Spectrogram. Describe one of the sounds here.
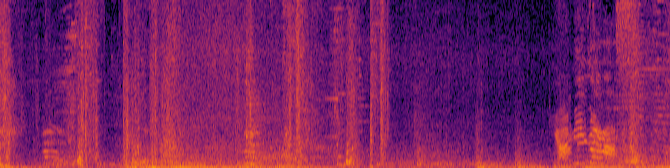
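Swords clash and slash in quick, sharp strikes.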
